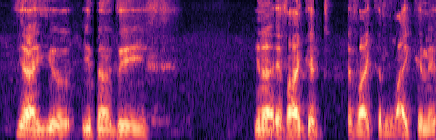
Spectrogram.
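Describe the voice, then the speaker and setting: A man speaks in a Bahamian accent. The sound is dry and close, with no echo. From Bahamas. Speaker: church member. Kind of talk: interview.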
